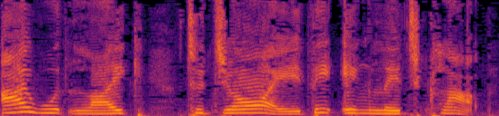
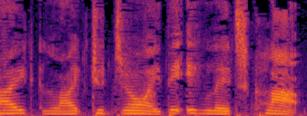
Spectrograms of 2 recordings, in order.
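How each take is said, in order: First: The word would is said in full. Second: The word would is shortened to a d.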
